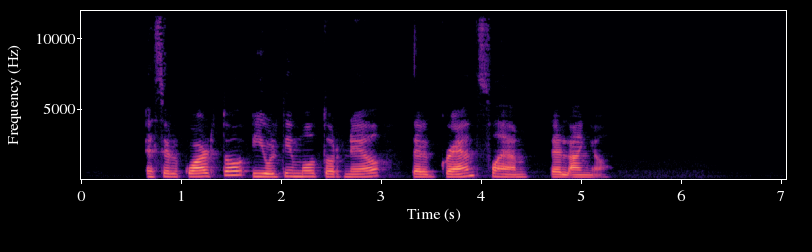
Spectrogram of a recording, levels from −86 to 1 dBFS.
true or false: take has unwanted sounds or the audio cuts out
false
